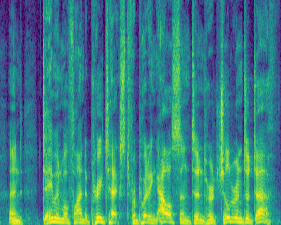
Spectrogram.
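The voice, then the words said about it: Otto Hightower voice impression. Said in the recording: “I lapsed into what is apparently my Otto Hightower accent.”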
